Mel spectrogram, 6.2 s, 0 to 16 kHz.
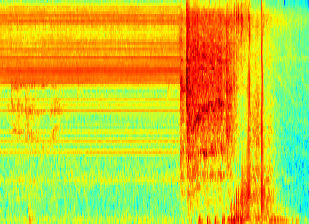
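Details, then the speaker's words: Mazda FD RX7 RS Series 8 bridgeport rotary, Hypergear T51R single turbo conversion, first start attempts: pump hum, then engine catches with seconds of ragged firing and fades out; fires but won't keep running, suspected trigger setup and fuel issues. "So I'm not gonna lie, we had some fun yesterday trying to work out how exactly to start this car, and we didn't have too much luck. Hussein had such little time, and we got it to fire a few times."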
